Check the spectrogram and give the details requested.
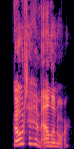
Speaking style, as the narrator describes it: she cried as soon as she could speak

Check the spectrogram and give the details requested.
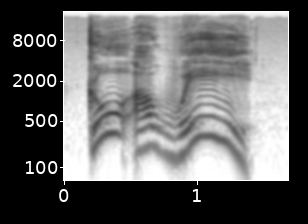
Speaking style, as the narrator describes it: shouted Sid sternly

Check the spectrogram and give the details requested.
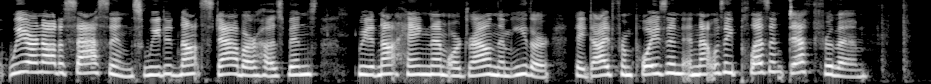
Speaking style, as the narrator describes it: she cried out

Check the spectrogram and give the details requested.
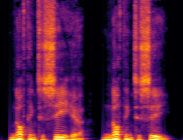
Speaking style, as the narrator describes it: shouting at the bystanders

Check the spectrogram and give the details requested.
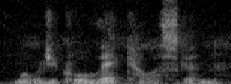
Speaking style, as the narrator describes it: murmured Carly O'Dowd

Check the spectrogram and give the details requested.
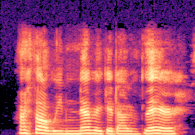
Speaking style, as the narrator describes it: said Ashling with a big sigh, but that was all for show

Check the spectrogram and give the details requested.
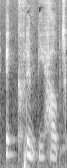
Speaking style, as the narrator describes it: cried Daisy with a tense gaiety

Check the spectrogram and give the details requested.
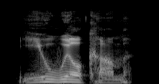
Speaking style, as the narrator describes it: asserted, growling his displeasure

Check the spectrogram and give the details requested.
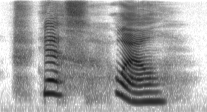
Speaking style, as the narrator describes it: Aziraphale sighed

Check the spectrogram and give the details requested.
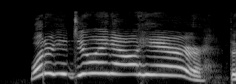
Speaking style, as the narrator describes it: the Gormak inside shouted

